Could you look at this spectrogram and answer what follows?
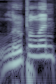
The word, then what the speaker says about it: lupulin: Got Place and Time with now I can't pronounce any of this because I'm an idiot, but lupulin powder? – Yeah, that is absolutely correct.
